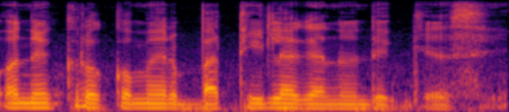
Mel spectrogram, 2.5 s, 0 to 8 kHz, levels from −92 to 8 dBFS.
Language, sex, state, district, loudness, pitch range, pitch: Bengali, female, Assam, Hailakandi, -18 LUFS, 110-125 Hz, 120 Hz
